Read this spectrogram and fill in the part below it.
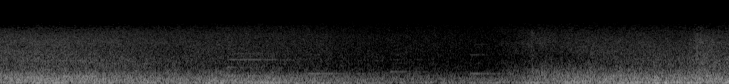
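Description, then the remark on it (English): Ocean waves roll in with a broad, churning wash of water that swells, eases briefly in the middle, then surges again, steady with no voices. “the sound of the ocean, sound of waves, surging and churning of water, and the moment of silence as each wave flows out again to rejoin the sea.”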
